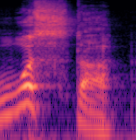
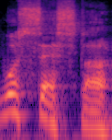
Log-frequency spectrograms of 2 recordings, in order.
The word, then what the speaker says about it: Worcester: And if we go southwest of Birmingham, we come to a place called Worcester. Again, pronunciation. If you're American, you probably call it Worcester. But yeah, it's Worcester. That's what it's called.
